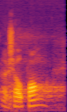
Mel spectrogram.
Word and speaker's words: Xpeng: Xpeng, oui. Xpeng, il prononce Xiaopeng, et avec une prise de participation de 5%.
